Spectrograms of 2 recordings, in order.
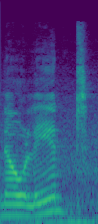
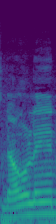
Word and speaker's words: Nolene: That's why me and Nicola keep saying no leant, because that's how he pronounced her name, even though it's Nolene.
